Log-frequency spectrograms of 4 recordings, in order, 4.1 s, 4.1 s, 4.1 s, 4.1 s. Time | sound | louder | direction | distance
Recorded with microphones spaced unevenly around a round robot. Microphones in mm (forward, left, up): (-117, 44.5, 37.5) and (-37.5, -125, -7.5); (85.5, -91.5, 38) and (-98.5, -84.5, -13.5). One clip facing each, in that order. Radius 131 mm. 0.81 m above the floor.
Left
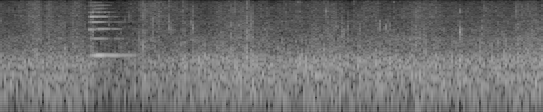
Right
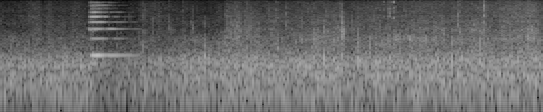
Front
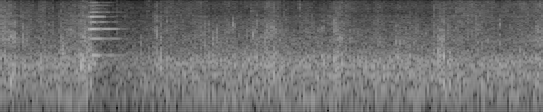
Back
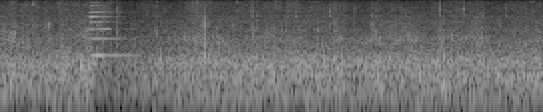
0.7 | a violin | right 2 dB, front 1 dB | 40° left | 0.5 m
